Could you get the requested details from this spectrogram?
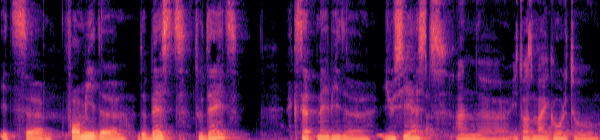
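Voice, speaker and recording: A man with a French accent speaks very slowly at a medium pitch, his dark, mellow tone somewhat breathy and his intonation fairly even. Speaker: Lego hobbyist video creator. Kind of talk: show-and-tell tutorial. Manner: halting, many fillers.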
